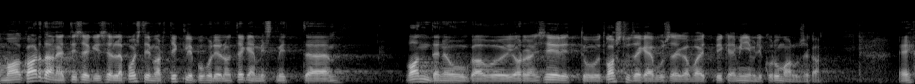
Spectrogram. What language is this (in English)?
Estonian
